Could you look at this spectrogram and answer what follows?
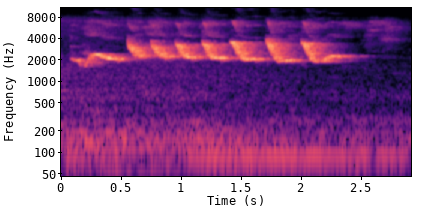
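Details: A male common iora, recorded for use in training cage birds, gives one phrase: a rising whistle leading into about six fast, loud, slurred whistled notes, then a softer fading end.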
